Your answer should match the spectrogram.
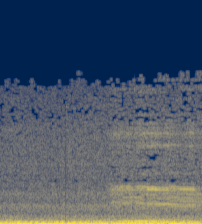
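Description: Steady low rumble of a school van's engine and road noise, heard from inside the cab while driving. About halfway in, a faint high steady whine joins it.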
